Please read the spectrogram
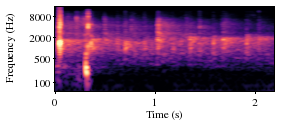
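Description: Brief scattered applause: a few sharp hand claps in the first half second, then dying away into the room's background hum.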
